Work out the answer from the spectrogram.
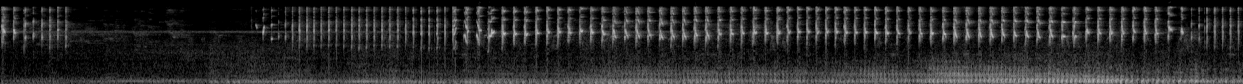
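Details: Male lovebird from Ciamis: a short chirp burst, a pause with a thin whine, then a long, rapid, shrill dobelan chatter of regular high chirps that runs on for many seconds.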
